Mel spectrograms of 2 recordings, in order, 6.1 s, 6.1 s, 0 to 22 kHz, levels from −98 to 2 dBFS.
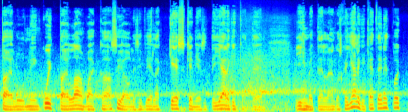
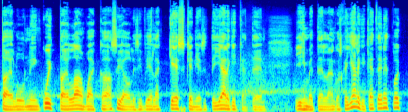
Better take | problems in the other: second | wind noise on the microphone; heavy; 7 dB below the speech; occasional gusts in the second

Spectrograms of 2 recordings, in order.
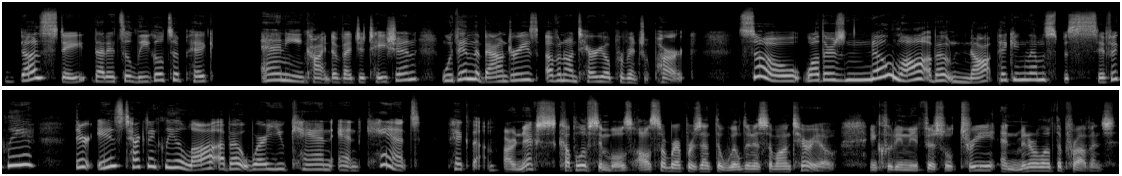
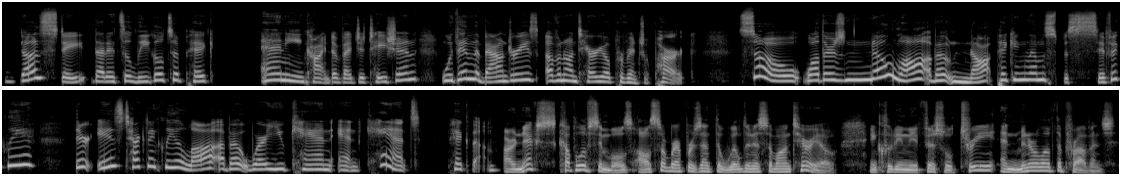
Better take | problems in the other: second | thin; somewhat; fading below 350 Hz

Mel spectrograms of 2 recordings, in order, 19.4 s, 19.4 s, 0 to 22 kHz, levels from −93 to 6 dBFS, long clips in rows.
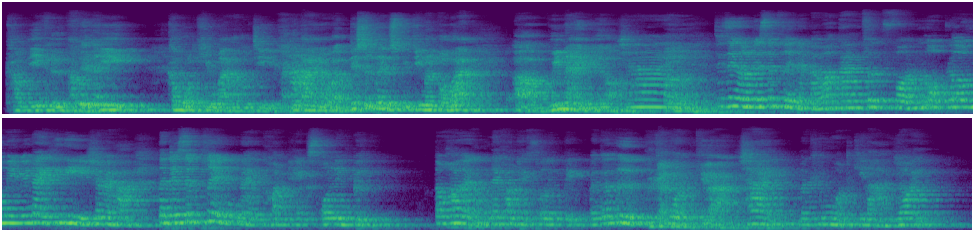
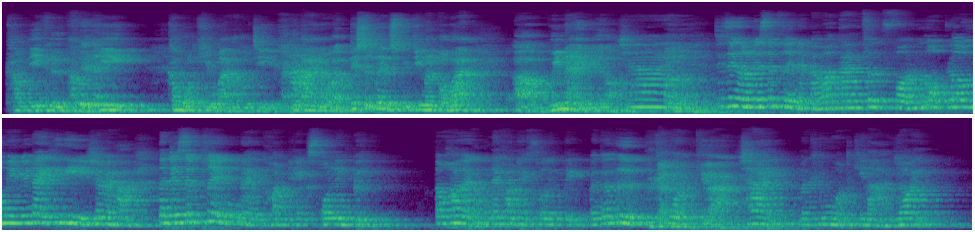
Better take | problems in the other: neither | off-mic speech; far; the same in both // room echo; strong; dies away in 1.1 s; the same in both

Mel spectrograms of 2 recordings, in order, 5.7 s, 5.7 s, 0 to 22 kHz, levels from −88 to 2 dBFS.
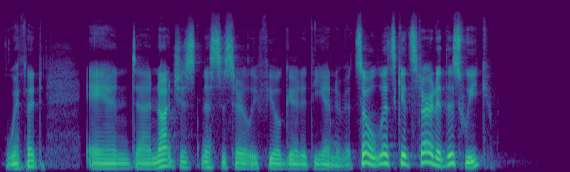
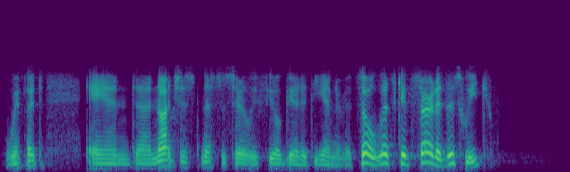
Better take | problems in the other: first | phone-call audio

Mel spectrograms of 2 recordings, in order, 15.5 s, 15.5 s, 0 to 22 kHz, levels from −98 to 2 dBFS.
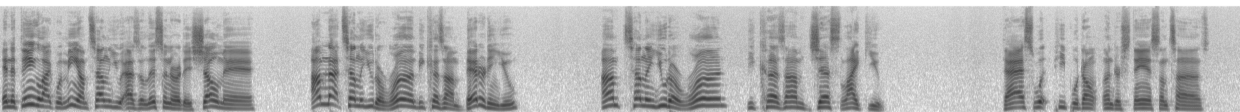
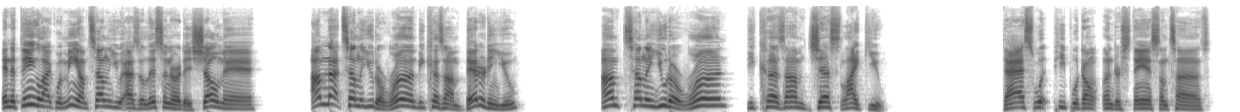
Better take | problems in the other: second | hiss; faint; throughout; 25 dB below the speech

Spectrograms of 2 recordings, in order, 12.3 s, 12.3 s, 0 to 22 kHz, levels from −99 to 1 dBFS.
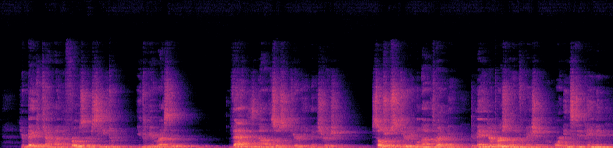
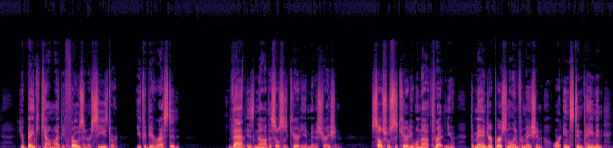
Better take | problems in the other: second | off-mic speech; far // room echo; strong; dies away in 1.6 s

